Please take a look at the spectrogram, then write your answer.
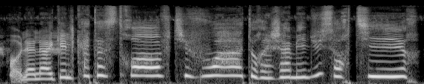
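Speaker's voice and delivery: high, loud fretful lament; fretting mother. Acted. Mother kangaroo frets at her son, high fretting lament. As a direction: wail it like a worried mother.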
